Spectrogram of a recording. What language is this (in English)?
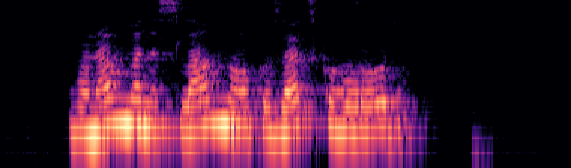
Ukrainian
